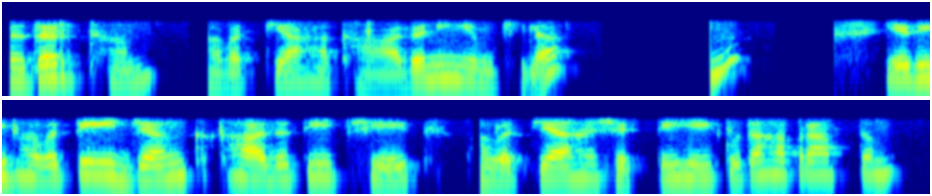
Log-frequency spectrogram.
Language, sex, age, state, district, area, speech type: Sanskrit, female, 30-45, Karnataka, Bangalore Urban, urban, conversation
